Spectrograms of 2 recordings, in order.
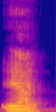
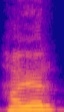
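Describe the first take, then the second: First: The opening 'h' sound is left silent. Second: The opening 'h' sound is pronounced. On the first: The speaker calls it right. "एच silent इसमें" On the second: The speaker calls it wrong. "मैंने silent कुछ भी नहीं किया है"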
